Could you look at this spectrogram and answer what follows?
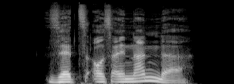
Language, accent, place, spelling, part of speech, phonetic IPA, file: German, Germany, Berlin, setz auseinander, verb, [zɛt͡s aʊ̯sʔaɪ̯ˈnandɐ], De-setz auseinander.ogg
- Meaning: 1. singular imperative of auseinandersetzen 2. first-person singular present of auseinandersetzen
